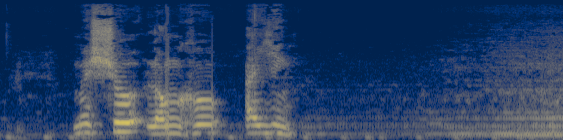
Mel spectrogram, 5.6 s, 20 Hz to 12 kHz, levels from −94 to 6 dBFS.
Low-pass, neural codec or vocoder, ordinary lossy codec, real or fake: 10.8 kHz; none; MP3, 96 kbps; real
